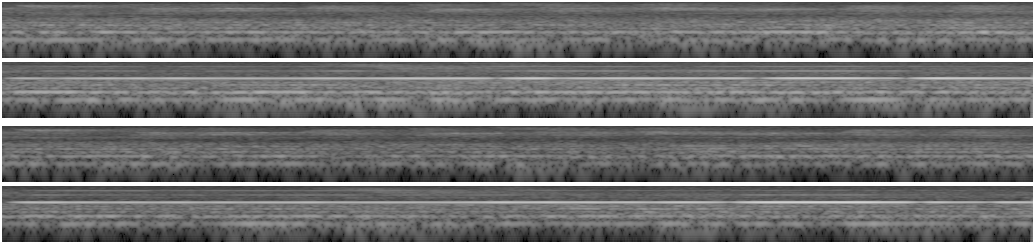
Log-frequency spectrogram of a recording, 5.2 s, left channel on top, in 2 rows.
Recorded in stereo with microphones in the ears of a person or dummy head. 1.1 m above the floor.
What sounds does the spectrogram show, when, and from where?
0.0 s an insect: 40° right (ahead or behind), 1.1 m
2.6 s a flute: 30° left (ahead or behind), 0.6 m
